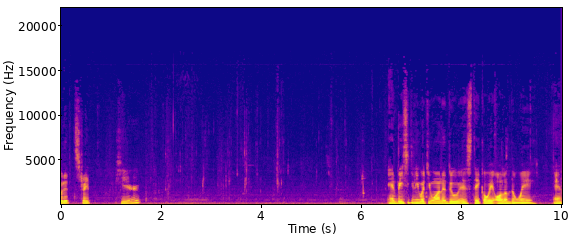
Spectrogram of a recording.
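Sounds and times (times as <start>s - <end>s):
wet squishing of curds: 0.2s - 7.2s
trickle of liquid: 0.8s - 6.6s.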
